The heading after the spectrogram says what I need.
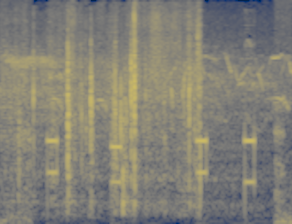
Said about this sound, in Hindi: मैंने तुरंत वो कागज ढूंढा और उस नंबर पर कॉल किया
